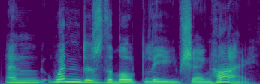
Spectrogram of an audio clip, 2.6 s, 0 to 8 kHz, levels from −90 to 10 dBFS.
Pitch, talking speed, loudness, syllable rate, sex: 160 Hz, 160 wpm, -17 LUFS, 3.7 syllables/s, male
